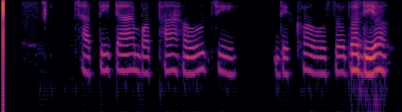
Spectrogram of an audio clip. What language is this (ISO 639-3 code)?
ori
